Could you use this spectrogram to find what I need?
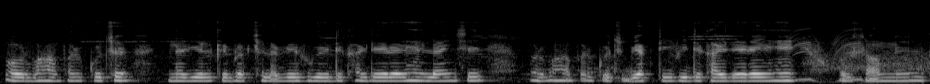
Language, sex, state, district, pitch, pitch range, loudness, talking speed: Hindi, male, Chhattisgarh, Bilaspur, 165 Hz, 165-175 Hz, -29 LUFS, 180 wpm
